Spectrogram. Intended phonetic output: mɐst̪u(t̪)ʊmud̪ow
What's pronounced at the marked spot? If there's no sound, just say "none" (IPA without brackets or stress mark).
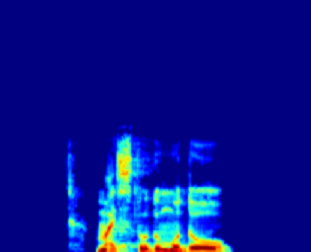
d̪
